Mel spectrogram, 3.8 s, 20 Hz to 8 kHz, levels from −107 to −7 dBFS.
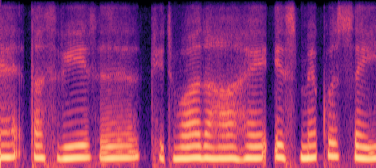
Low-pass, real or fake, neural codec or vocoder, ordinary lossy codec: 7.2 kHz; fake; codec, 16 kHz, 0.3 kbps, FocalCodec; Opus, 16 kbps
